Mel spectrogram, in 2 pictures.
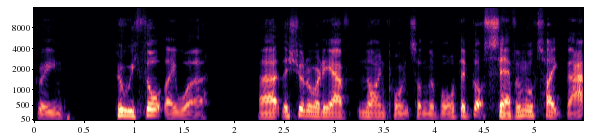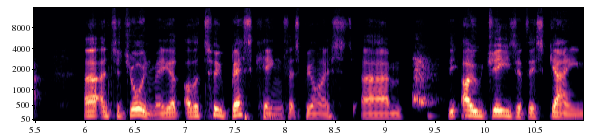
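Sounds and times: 
speech: 0.0s - 10.9s
dog barking: 9.3s - 9.6s.

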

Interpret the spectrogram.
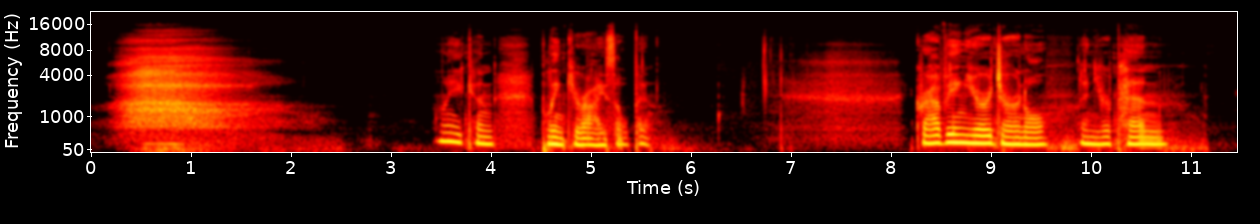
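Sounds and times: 
deep breath exhaled out through the mouth during a cleansing-breath exercise: 0.2s - 2.1s
speech: 3.5s - 5.7s, 8.2s - 10.8s.

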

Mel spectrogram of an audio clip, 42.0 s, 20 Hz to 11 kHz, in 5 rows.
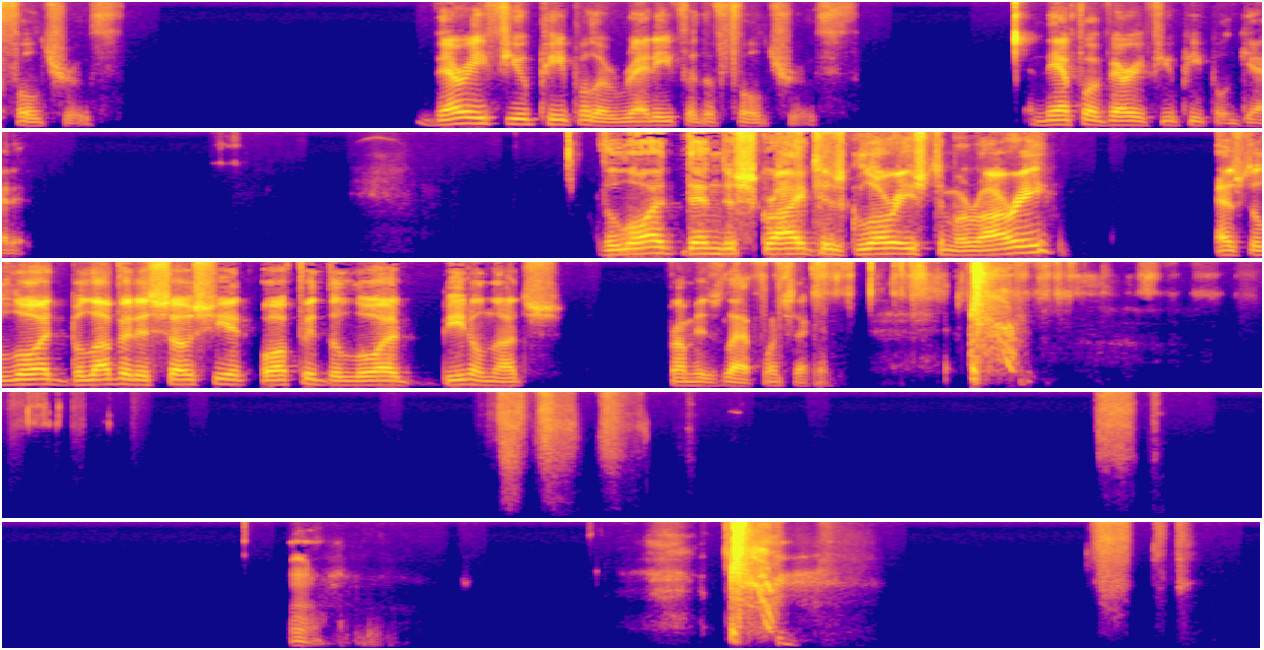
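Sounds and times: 
speech: 0.1s - 0.8s, 2.8s - 5.7s, 6.8s - 8.6s, 12.4s - 15.6s, 16.5s - 20.6s, 21.2s - 22.5s, 35.5s - 36.1s, 38.4s - 39.0s
sharp loud sneezes: 22.9s - 24.1s, 38.4s - 39.2s
quieter breathy sniffs: 28.4s - 29.6s, 32.5s - 33.0s, 40.8s - 41.6s.

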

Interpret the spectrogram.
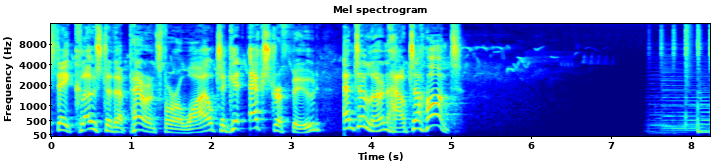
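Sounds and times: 
speech: 0.0s - 5.2s
young golden eagles chirping: 0.0s - 6.8s
music: 7.5s - 8.2s.

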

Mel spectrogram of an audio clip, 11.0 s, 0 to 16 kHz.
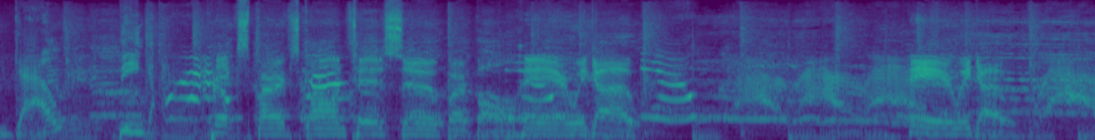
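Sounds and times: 
speech: 0.2s - 6.6s, 9.1s - 10.2s
cat meowing with a yowling edge: 6.4s - 8.6s.

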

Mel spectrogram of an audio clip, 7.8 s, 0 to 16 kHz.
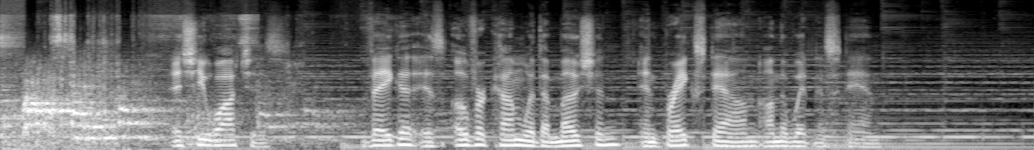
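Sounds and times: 
dog barking: 0.2s - 1.3s
speech: 0.4s - 6.8s.

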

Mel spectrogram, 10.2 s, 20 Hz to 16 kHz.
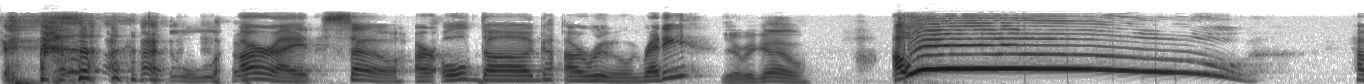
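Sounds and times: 
laughter: 0.0s - 2.2s
speech: 1.1s - 6.1s, 6.7s - 7.7s
person howling: 6.8s - 9.4s.

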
